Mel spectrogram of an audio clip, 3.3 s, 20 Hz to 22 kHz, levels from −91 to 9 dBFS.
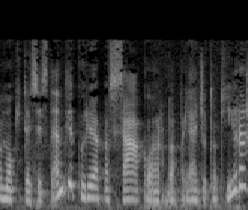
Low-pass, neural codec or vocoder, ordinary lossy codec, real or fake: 14.4 kHz; codec, 32 kHz, 1.9 kbps, SNAC; MP3, 48 kbps; fake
